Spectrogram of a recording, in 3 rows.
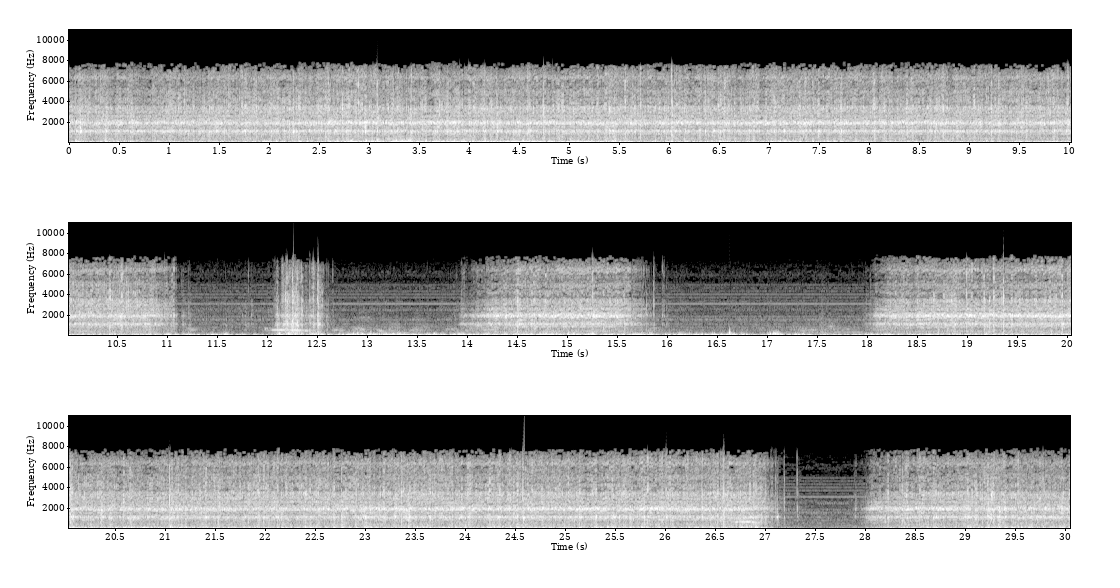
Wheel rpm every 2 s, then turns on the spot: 110, 110, 120, 110, 110, 60, 10, 80, 10, 80, 120, 120, 110, 60, 100.
none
